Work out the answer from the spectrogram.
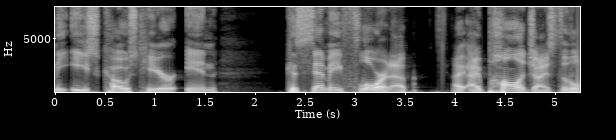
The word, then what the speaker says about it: Kissimmee: on the East Coast here in Kissimmee, Florida. I apologize to the locals saying it incorrectly yesterday, so my bad on that. Kissimmee, Florida, Cougs and Flyers in what should be a good game.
